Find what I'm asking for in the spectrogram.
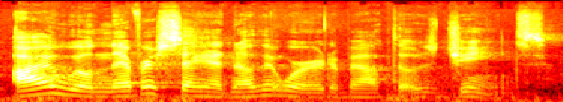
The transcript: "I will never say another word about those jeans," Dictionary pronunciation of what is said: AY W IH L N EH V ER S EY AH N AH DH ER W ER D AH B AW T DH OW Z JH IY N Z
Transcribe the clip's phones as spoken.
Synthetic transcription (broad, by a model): AY W IH L N EH V ER S EY AH N AH DH ER W ER D AH B AW T DH OW Z JH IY N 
